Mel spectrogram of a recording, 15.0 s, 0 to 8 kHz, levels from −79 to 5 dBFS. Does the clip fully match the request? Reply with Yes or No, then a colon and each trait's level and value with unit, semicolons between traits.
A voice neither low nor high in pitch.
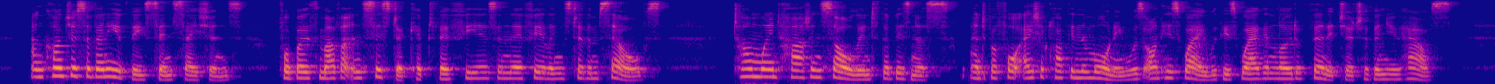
No: high, 205 Hz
